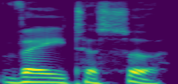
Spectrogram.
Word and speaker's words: Vejtasa: The family name was Czech, pronounced Vejtasa, but nobody in rural Montana could say it right, so they just called the boy Swede.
